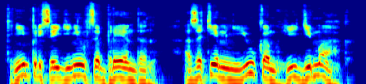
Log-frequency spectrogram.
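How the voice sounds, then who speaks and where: A man narrating an audiobook in an even, measured reading. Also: mid-range voice, breathy edge.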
